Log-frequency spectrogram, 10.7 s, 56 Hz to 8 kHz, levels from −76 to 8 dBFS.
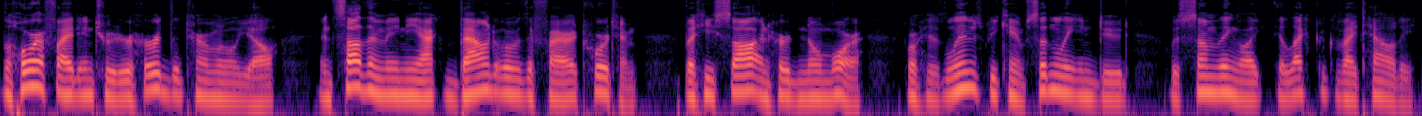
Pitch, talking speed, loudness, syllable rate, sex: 130 Hz, 195 wpm, -21 LUFS, 5.9 syllables/s, male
